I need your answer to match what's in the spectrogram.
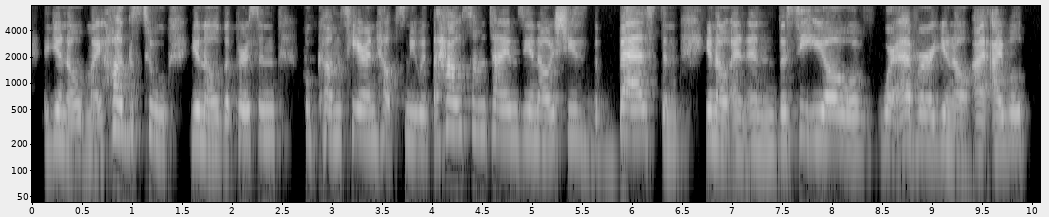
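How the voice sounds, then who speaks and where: A woman from Ecuador, a guest talking reflectively in a casual interview, with many fillers and restarts. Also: fairly high pitch.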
